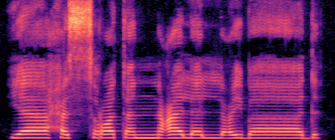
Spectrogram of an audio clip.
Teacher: اظہار کا معنی ہے ظاہر کرنا، اور کیونکہ تنوین کی اصلیت نون ساکن ہے تو ہم یہاں تنوین ظاہر کریں گے اور اسے نون ساکن پڑھیں گے اور بغیر غنہ سے یہ حکم کو ادا کریں گے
